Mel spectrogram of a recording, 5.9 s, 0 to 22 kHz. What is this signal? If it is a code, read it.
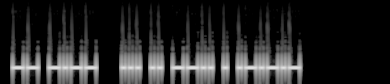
Morse code, heard as a keyed tone, about 22 wpm, 700 Hz. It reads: MY SIZE.
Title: Sentences from Top 400 Words 22wpm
